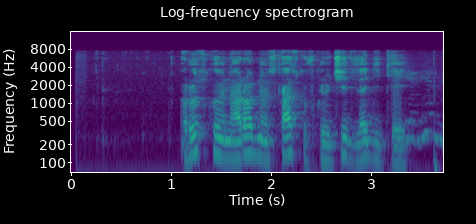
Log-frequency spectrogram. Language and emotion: Russian, neutral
